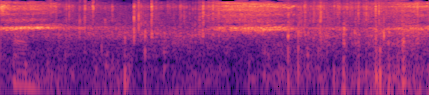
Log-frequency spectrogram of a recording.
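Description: Fireworks and firecrackers going off all around, a dense, continuous scatter of sharp bangs and crackles.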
